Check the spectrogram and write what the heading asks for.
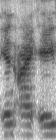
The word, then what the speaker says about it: Naya: You can find me at, well, you can find me on Instagram, and it's Empress hyphen Naya, Nia, spelled like Nia as in purpose, and Isaac.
